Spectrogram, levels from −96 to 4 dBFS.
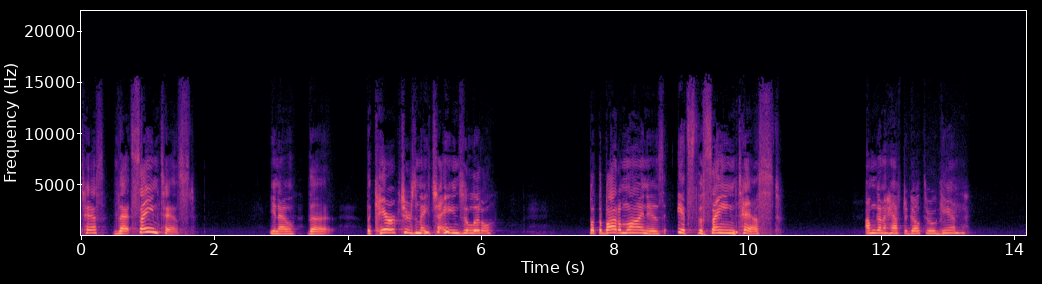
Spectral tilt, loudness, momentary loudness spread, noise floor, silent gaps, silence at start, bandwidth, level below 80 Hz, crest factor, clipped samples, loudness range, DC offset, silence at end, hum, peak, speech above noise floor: -4.5 dB/octave; -20 LUFS; 12 LU; -72 dBFS; none; 0 s; 14.5 kHz; -66 dBFS; 20 dB; under 0.1%; 6 LU; under 0.1%; 0.9 s; none; 0 dBFS; 53 dB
